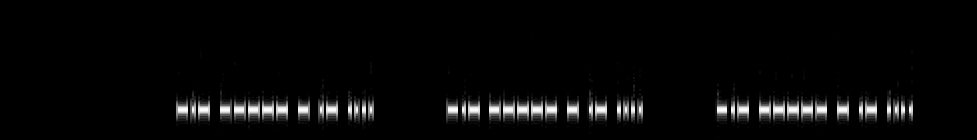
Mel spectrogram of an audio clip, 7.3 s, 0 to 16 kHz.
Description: Morse code, heard as a keyed tone, about 47 wpm, 700 Hz. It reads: K0TAH K0TAH K0TAH
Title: USA Call Signs - 5 Characters - Repeated 3x - 45wpm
